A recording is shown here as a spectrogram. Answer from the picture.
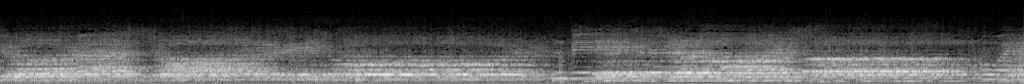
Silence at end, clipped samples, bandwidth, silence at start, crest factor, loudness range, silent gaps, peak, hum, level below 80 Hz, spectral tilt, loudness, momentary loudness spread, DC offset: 0 s; under 0.1%; 8.2 kHz; 0 s; 12 dB; 2 LU; none; 0 dBFS; none; -46 dBFS; -7.5 dB/octave; -13 LUFS; 7 LU; 1%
